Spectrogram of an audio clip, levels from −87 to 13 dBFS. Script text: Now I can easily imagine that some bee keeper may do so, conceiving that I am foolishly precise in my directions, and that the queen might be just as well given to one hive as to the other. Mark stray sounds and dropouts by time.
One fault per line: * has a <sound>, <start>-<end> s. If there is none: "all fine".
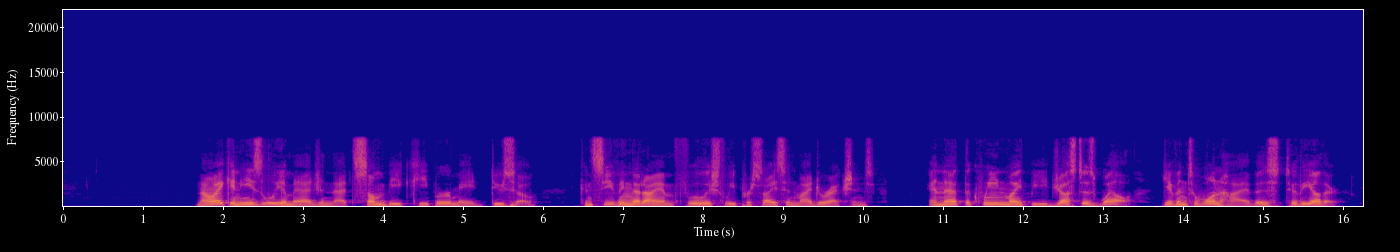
all fine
